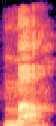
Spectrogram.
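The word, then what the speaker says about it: ㅁ: Bặm môi và đọc M nha các bạn. M. M. Nhẹ nhàng thôi.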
